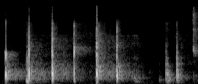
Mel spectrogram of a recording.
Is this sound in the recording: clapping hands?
yes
